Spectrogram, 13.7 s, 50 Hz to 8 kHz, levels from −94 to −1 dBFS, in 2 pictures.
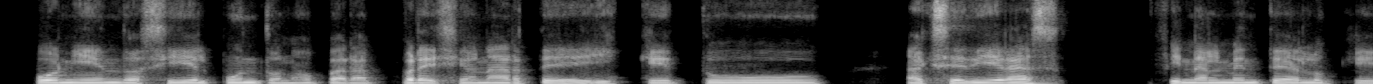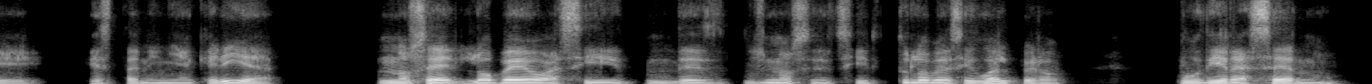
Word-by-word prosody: poniendo 115 Hz, 0 st, +2 dB
así 115 Hz, 0 st, -1 dB
el 115 Hz, -1 st, 0 dB
punto, 120 Hz, -4 st, 0 dB
¿no?, 105 Hz, +5 st, -5 dB
para 100 Hz, -3 st, -3 dB
presionarte 115 Hz, +5 st, 0 dB
y 110 Hz, -3 st, -3 dB
que 100 Hz, -2 st, -2 dB
tú 110 Hz, +2 st, -1 dB, 0.4 s
accedieras 120 Hz, +5 st, +2 dB, 0.4 s
finalmente 110 Hz, +2 st, +1 dB
a 120 Hz, -, 0 dB
lo 110 Hz, -2 st, -2 dB
que 90 Hz, -2 st, -7 dB, 0.2 s
esta 110 Hz, -, -5 dB
niña 100 Hz, -2 st, -5 dB
quería, 95 Hz, -, +1 dB, 0.5 s
no 120 Hz, -1 st, +2 dB
sé, 115 Hz, 0 st, +6 dB
lo 115 Hz, 0 st, +1 dB
veo 120 Hz, 0 st, +7 dB
así, 115 Hz, 0 st, -2 dB
des 110 Hz, -4 st, -4 dB
no 115 Hz, +1 st, -2 dB
sé 110 Hz, 0 st, -5 dB
si 100 Hz, -, -6 dB
tú 100 Hz, +5 st, -6 dB
lo 115 Hz, -, +4 dB
veas 115 Hz, 0 st, +1 dB
igual, 150 Hz, +9 st, +2 dB
pero 95 Hz, -4 st, -5 dB, 0.5 s
pudiera 120 Hz, +1 st, +3 dB
ser, 160 Hz, 0 st, +5 dB
¿no? 110 Hz, +11 st, -8 dB
115 Hz, 155 wpm, -23 LUFS, 110-120 Hz, 0.5 s, veo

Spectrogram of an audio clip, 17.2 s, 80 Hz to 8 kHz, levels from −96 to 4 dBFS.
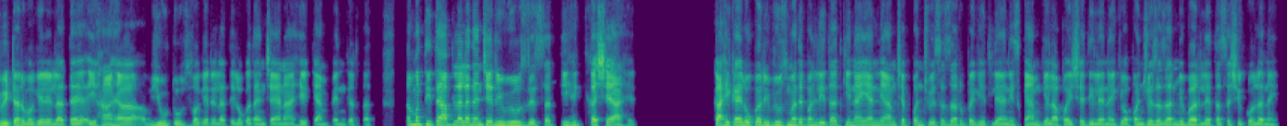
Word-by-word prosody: Twitter 140 Hz, +1 st, +4 dB
वगैरेला, 125 Hz, -1 st, +2 dB
ते 130 Hz, +2 st, -1 dB, 0.3 s
ह्या-ह्या 135 Hz, +3 st, +1 dB, 0.5 s
YouTube 145 Hz, -1 st, -2 dB
वगैरेला 125 Hz, -2 st, -2 dB
ते 130 Hz, -, -5 dB
लोकं 130 Hz, +1 st, -4 dB
त्यांच्या 130 Hz, 0 st, -1 dB
ह्यांना 135 Hz, +1 st, -1 dB
हे 135 Hz, -, 0 dB
कॅम्पेन 125 Hz, +1 st, -3 dB
करतात. 110 Hz, -1 st, -7 dB, 0.5 s
तर -, -, 0 dB
मग 225 Hz, +1 st, +3 dB
तिथे 210 Hz, 0 st, +2 dB
आपल्याला 200 Hz, 0 st, +5 dB
त्यांचे 195 Hz, 0 st, +3 dB
रिव्ह्यूज 185 Hz, -2 st, +2 dB
दिसतात 155 Hz, -1 st, -1 dB
की 185 Hz, -, 0 dB
हे 185 Hz, -, -1 dB, 0.2 s
कसे 180 Hz, +1 st, +6 dB
आहेत? 115 Hz, -9 st, +1 dB, 1.1 s
काही 150 Hz, +3 st, +6 dB
काही 190 Hz, 0 st, +5 dB
लोकं 190 Hz, +1 st, +2 dB
रिव्ह्जमध्ये 180 Hz, +1 st, +1 dB
पण 185 Hz, 0 st, -1 dB
लिहितात 155 Hz, -2 st, -1 dB
की 170 Hz, -, -1 dB
नाही 160 Hz, -2 st, 0 dB
ह्यांनी 150 Hz, +1 st, 0 dB
आमचे 150 Hz, +1 st, -1 dB
25000 150 Hz, -1 st, -3 dB
घेतले 135 Hz, +1 st, -4 dB
आणि 135 Hz, +1 st, -1 dB
स्कॅम 140 Hz, -1 st, -1 dB
केला. 135 Hz, -2 st, 0 dB
पैसे 130 Hz, +1 st, -2 dB
दिले 135 Hz, -1 st, -1 dB
नाही 130 Hz, 0 st, -3 dB
किंवा 135 Hz, 0 st, -3 dB
25000 140 Hz, 0 st, 0 dB
मी 145 Hz, 0 st, -1 dB
भरले 130 Hz, 0 st, +2 dB
तसं 135 Hz, +2 st, -3 dB
शिकवलं 135 Hz, -1 st, -1 dB
नाही. 120 Hz, -2 st, -6 dB
140 Hz, 170 wpm, -21 LUFS, 130-165 Hz, 1.1 s, कसे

